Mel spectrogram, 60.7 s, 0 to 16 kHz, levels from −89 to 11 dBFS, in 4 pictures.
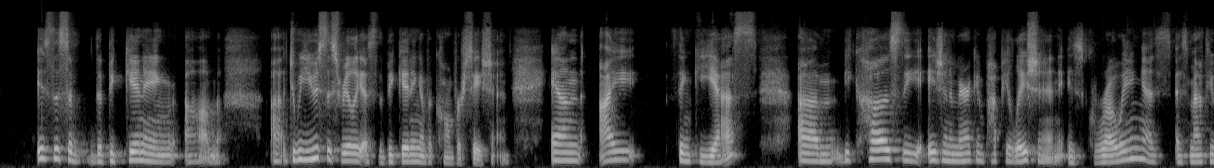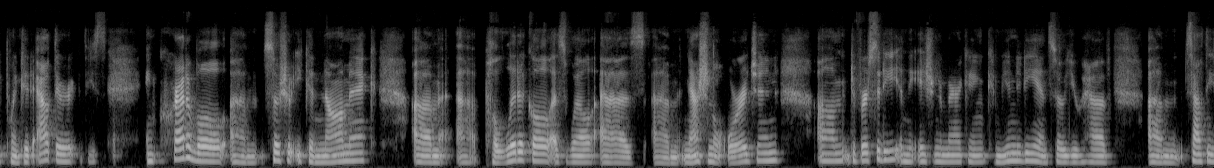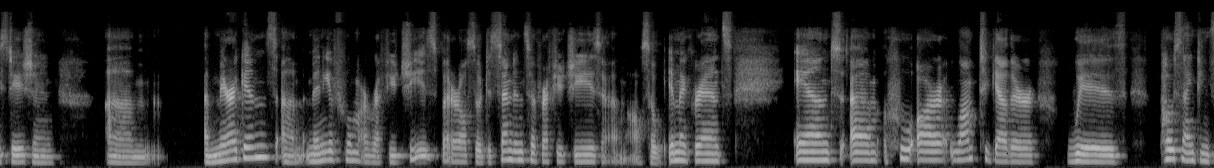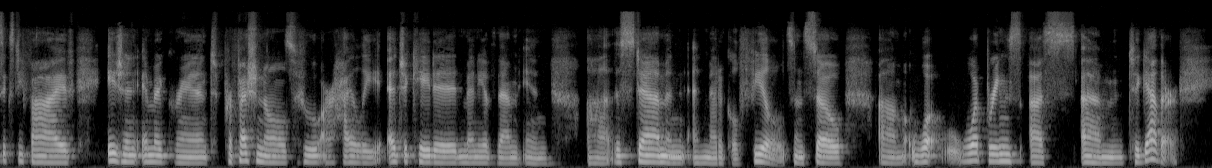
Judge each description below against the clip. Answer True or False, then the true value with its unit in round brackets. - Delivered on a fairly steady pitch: False (3.8 semitones)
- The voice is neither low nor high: True (150 Hz)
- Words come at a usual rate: False (115 wpm)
